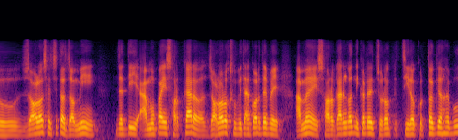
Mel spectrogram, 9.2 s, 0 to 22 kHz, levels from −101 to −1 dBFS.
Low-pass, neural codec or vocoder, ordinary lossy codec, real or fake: none; codec, 16 kHz, about 1 kbps, DyCAST, with the encoder's durations; none; fake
